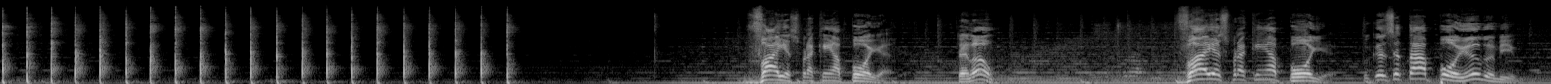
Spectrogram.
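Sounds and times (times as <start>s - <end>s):
clapping: 0.0s - 5.2s
speech: 7.6s - 9.0s, 9.6s - 10.1s, 11.8s - 15.3s.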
